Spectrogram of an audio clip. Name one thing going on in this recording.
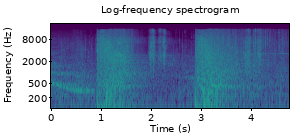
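A pistol fires twice with loud bangs.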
